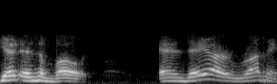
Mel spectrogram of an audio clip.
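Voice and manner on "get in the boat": plain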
